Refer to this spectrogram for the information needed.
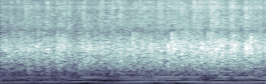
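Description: The True North church audience applauds for everybody who said the prayer, a dense continuous wash of many hands clapping at an even level for a few seconds, with a faint low hum underneath and no voices standing out.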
